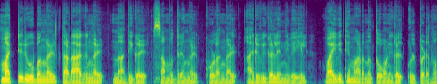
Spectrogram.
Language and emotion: Malayalam, neutral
